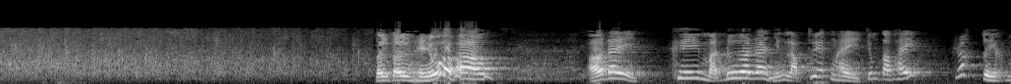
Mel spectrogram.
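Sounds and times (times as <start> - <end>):
audience applause: 0.0 - 3.8
speech: 3.8 - 5.0, 5.9 - 10.1.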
